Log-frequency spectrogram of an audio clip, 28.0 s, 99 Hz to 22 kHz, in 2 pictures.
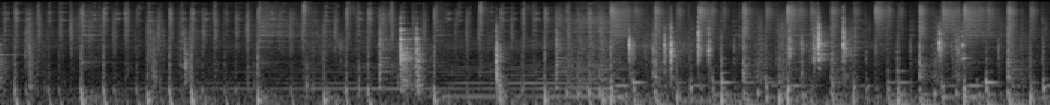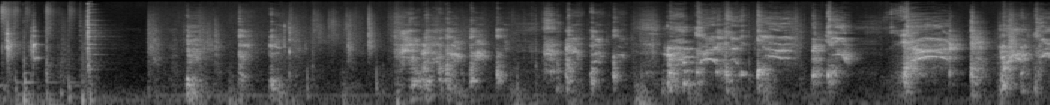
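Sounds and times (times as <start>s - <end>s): man coughing: 19.3s - 28.0s.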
